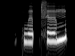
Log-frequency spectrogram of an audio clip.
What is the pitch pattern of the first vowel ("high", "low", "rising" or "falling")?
low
